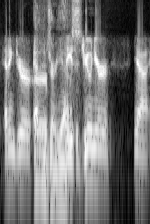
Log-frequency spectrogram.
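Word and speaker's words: Ehlinger: I want to make sure I pronounce it right. Ettinger. Ettinger, yes.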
